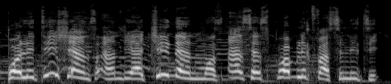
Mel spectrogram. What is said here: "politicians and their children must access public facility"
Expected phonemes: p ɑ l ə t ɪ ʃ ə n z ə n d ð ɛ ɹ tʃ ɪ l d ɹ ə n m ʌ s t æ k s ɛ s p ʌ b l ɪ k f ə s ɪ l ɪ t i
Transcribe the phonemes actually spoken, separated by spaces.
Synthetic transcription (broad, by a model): p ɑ l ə t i ʃ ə n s ə n d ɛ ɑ tʃ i l d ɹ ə n m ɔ s t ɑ s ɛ s p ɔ b l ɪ k f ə s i l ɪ t i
